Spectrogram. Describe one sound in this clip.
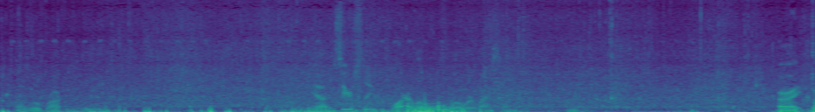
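Small waves lap gently against a shore.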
